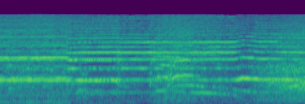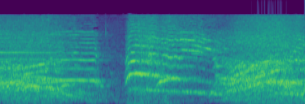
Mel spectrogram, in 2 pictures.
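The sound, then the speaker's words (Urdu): A crowd chanting a slogan in unison, loud sustained voices rising and falling together in repeated phrases, with a brief drop in sound before the chant resumes just as strongly. “یہ انہوں نے ایک نعرہ لگا ہے”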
